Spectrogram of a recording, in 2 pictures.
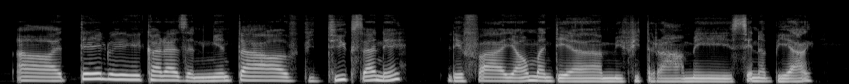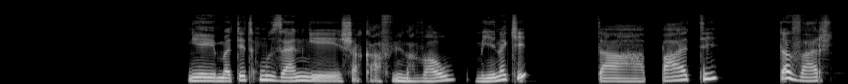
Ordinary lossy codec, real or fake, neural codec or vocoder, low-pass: none; real; none; none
